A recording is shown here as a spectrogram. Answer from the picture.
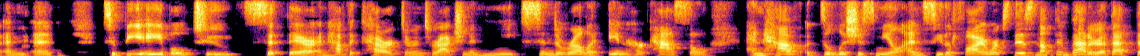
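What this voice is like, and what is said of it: New York accent. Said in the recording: “Loved hearing that New York accent.”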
